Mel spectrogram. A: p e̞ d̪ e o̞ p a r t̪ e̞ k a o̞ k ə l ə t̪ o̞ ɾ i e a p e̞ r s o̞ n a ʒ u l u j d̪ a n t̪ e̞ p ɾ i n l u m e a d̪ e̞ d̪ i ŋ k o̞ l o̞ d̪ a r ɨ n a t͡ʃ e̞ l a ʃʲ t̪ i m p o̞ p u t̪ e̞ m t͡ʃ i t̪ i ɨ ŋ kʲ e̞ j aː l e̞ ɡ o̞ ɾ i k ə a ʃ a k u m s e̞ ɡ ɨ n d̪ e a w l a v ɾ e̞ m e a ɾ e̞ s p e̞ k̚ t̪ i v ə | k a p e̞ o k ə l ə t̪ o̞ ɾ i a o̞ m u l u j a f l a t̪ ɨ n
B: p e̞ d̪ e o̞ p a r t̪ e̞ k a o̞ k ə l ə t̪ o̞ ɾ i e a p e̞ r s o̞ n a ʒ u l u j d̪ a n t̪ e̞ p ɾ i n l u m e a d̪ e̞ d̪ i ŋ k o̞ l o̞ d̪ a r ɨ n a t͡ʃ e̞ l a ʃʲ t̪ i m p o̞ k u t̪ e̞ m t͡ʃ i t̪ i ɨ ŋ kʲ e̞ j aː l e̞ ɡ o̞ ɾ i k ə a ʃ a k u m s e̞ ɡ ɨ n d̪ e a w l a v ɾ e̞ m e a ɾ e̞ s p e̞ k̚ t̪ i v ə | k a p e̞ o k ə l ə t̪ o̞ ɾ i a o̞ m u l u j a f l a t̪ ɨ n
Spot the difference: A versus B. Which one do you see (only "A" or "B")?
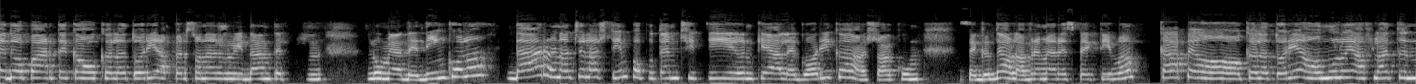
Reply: A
